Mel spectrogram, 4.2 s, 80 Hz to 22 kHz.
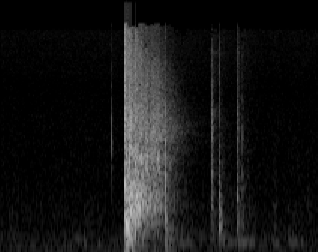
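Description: A single shot from a SIG Sauer SP2022 9 mm pistol, ringing briefly off the walls of an indoor shooting range. Two short clicks follow about a second later.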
